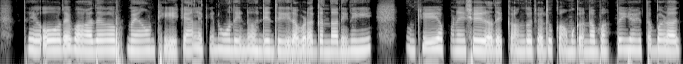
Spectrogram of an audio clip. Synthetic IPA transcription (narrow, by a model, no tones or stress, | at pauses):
t̪eːʔoːd̪eːbaːd̪mɛ̃ːʊ̃ʈʰiːkɦɛ̃ːleːkɪnoːd̪ɪnzɪnd̪əɡiːd̪a̰ːbəɽaːɡənd̪aːd̪iːniɦĩːkjõːkɪaːpɳeːʃəɾiːɾãːd̪eːkəŋɡd͡ʒa̰ːd̪ũːkə̰mkə̰ɾnaːbə̃nd̪oiːaːet̪aːbəɽaː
